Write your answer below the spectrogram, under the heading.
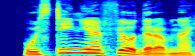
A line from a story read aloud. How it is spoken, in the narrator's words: he shouted in a loud voice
